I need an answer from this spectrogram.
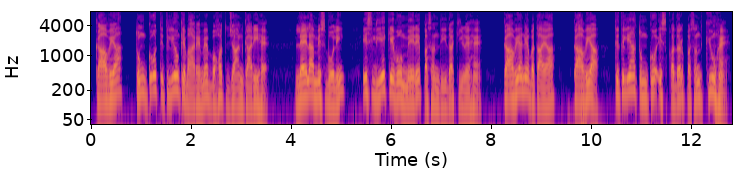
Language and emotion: Urdu, neutral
